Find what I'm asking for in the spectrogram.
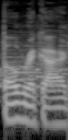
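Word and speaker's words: Bowregard: The band is called Beauregard, and that's spelled B-O-W, like a violin bow, and then regard, all as one word.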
